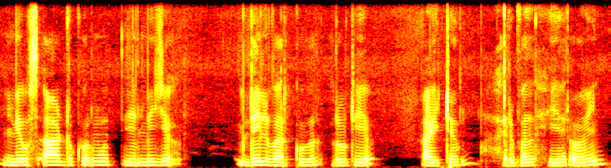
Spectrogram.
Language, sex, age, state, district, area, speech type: Kashmiri, male, 30-45, Jammu and Kashmir, Kupwara, rural, spontaneous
